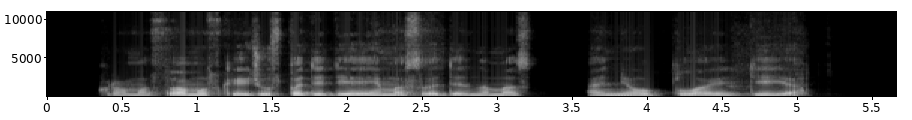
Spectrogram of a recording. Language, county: Lithuanian, Alytus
